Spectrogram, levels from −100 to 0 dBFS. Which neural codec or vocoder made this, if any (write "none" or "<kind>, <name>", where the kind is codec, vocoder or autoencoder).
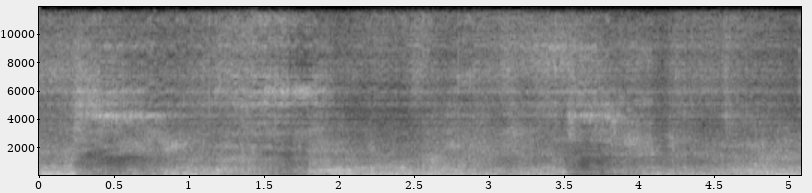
codec, SNAC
